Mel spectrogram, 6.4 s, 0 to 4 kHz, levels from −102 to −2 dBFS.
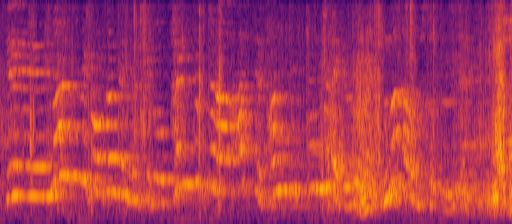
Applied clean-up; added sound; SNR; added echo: none; Zipper (clothing); 5 dB; reverberation time 0.9 s.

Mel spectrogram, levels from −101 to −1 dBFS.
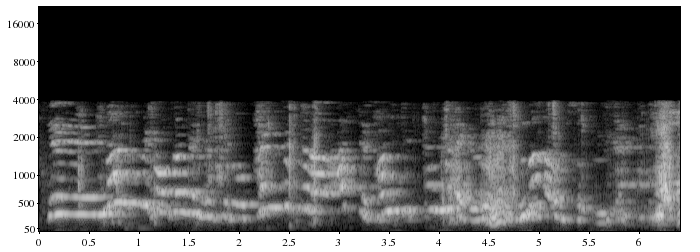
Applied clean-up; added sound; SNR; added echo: classical method WPE with log-MMSE.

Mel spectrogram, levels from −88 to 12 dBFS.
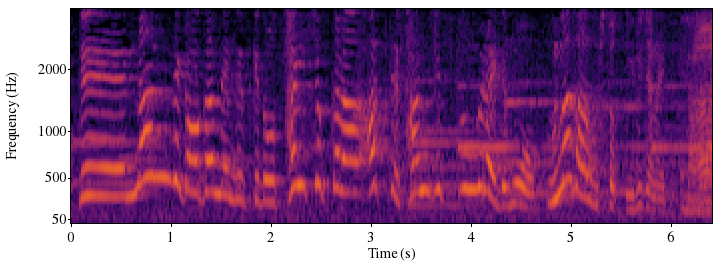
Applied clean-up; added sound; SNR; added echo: none; none; none; none.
